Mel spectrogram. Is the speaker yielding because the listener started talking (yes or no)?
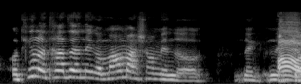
yes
